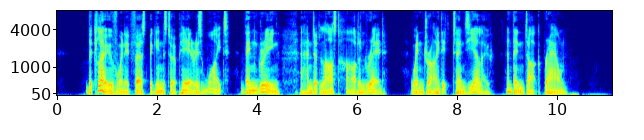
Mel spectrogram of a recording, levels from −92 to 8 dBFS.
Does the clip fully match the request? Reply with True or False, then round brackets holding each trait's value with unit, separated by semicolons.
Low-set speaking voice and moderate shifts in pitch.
True (75 Hz; 3.3 semitones)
